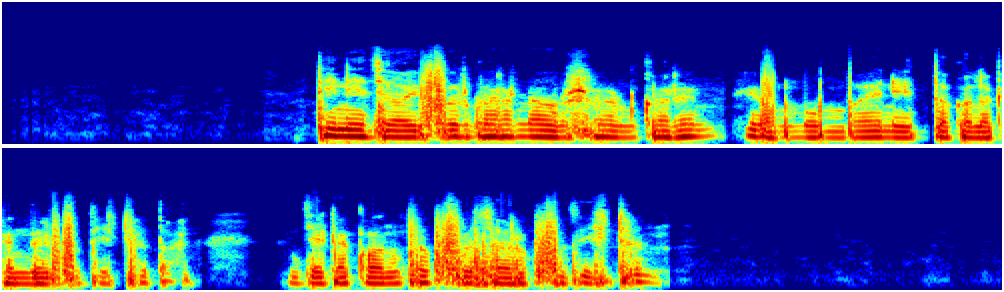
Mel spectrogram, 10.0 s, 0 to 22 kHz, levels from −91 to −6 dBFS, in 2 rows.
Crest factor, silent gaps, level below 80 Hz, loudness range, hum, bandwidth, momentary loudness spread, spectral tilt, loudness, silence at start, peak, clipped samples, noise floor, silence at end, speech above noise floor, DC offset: 14 dB; none; -46 dBFS; 3 LU; none; 5.4 kHz; 10 LU; -10 dB/octave; -14 LUFS; 1.6 s; 0 dBFS; under 0.1%; -79 dBFS; 1.7 s; 65 dB; under 0.1%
